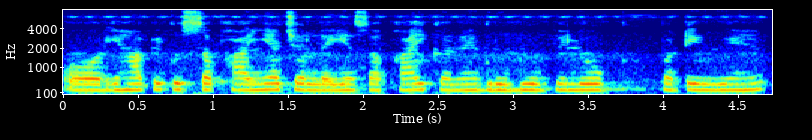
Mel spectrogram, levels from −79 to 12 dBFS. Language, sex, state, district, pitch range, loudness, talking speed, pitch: Hindi, female, Chhattisgarh, Sukma, 200-210 Hz, -15 LUFS, 240 wpm, 205 Hz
